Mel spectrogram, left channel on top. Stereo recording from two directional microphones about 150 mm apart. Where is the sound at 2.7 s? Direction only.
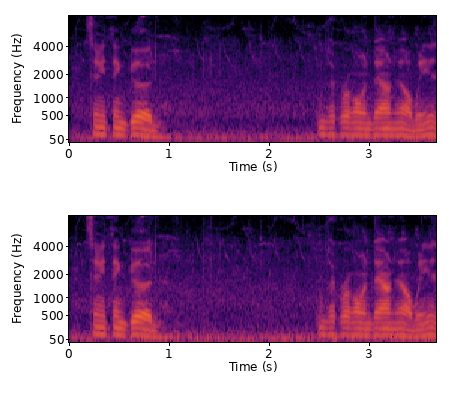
15° left (ahead or behind).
